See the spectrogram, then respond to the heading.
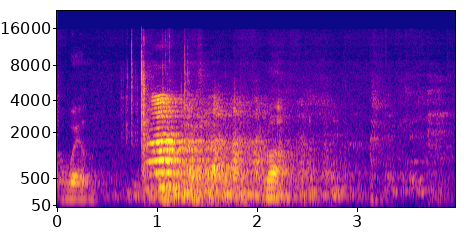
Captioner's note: laughter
